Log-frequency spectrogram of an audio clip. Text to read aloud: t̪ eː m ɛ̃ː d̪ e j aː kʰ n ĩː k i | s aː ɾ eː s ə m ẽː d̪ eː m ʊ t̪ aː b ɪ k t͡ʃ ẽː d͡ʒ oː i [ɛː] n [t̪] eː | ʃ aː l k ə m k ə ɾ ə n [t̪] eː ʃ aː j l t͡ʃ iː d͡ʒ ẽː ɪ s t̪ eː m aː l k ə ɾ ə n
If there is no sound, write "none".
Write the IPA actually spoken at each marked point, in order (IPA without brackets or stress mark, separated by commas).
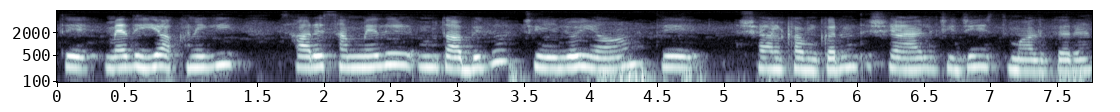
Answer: aː, t̪, t̪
